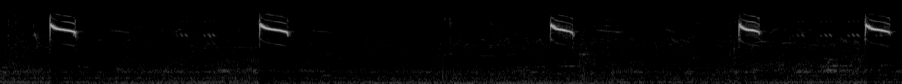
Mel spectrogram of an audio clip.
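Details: Blue-eyed little bird in its daily song, giving five bright, downward-slurred whistled notes roughly every two seconds, with faint soft chirps and a quiet background between them.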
